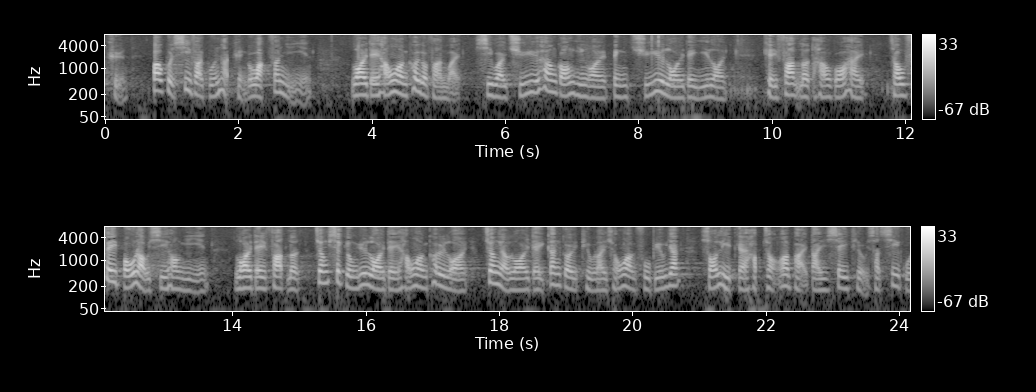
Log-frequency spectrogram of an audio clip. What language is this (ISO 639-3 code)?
yue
